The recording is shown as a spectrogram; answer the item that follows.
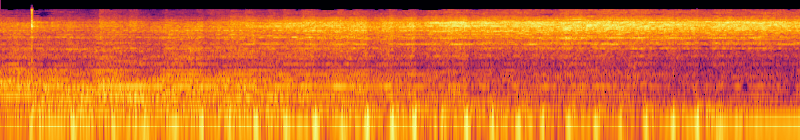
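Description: Live rock band playing loud: electric and acoustic guitar chords over rapid drum hits. Shortly before the end the drumming stops, leaving a held chord. The sound is rough, taken on a cheap camera.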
